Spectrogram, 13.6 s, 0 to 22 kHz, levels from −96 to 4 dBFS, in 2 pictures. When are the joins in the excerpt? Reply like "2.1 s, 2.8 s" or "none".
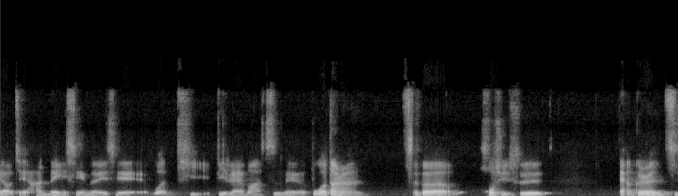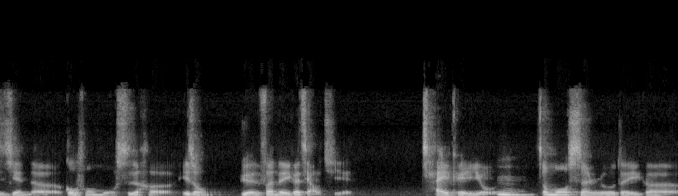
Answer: none

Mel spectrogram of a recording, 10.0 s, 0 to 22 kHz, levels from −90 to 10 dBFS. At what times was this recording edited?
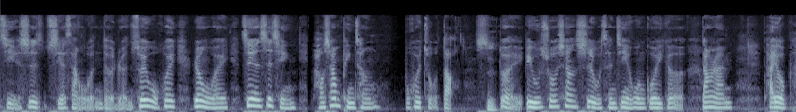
6.5 s, 8.7 s

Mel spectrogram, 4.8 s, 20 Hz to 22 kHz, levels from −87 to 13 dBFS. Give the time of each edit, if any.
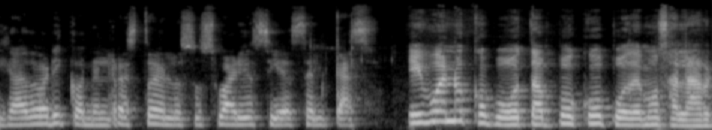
2.6 s

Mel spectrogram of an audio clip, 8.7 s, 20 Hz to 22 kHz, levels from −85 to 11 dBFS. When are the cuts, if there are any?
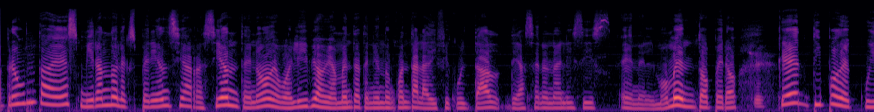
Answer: none

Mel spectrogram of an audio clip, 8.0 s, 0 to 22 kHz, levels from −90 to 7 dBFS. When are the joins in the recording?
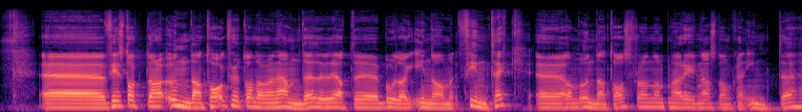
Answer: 5.6 s

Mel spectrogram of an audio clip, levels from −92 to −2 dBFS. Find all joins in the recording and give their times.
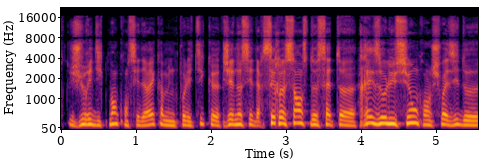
2.8 s

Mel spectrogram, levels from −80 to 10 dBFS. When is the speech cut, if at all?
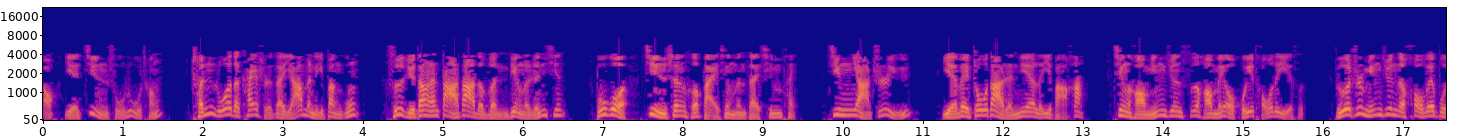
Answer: none

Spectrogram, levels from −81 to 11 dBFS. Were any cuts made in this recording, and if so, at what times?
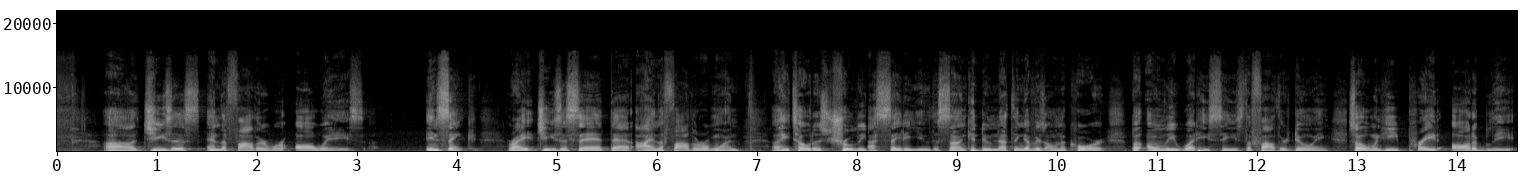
8.1 s, 12.9 s

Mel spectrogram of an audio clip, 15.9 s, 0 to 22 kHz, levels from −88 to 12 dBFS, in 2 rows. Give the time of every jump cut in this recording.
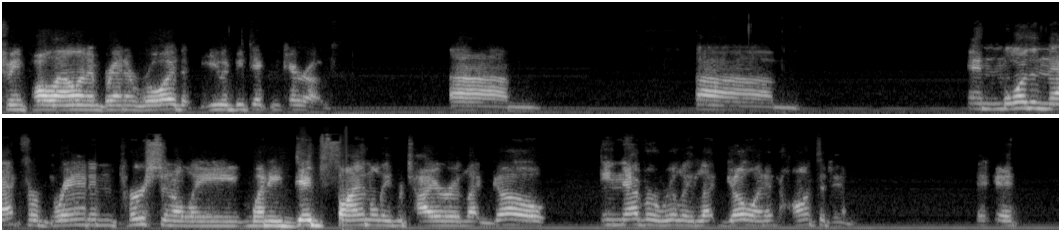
4.4 s

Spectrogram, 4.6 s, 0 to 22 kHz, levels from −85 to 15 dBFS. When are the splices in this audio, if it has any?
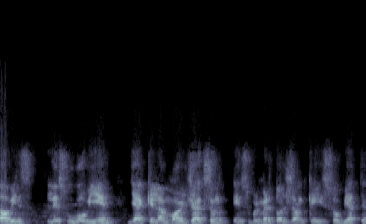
1.6 s

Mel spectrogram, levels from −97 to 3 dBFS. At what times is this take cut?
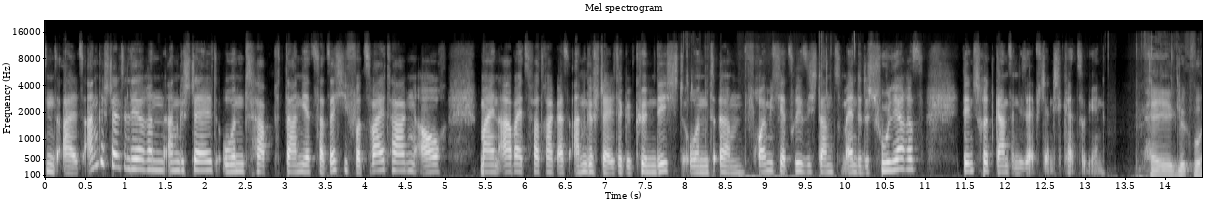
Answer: none

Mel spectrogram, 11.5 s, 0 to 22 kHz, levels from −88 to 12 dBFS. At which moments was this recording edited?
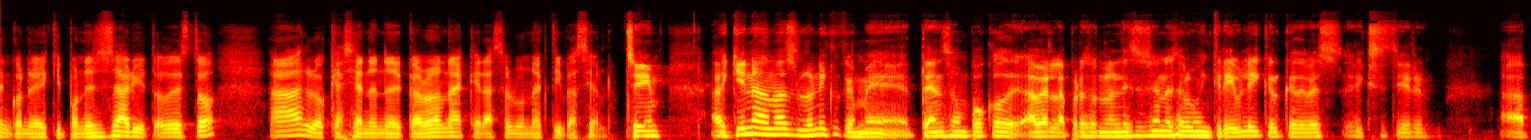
4.6 s

